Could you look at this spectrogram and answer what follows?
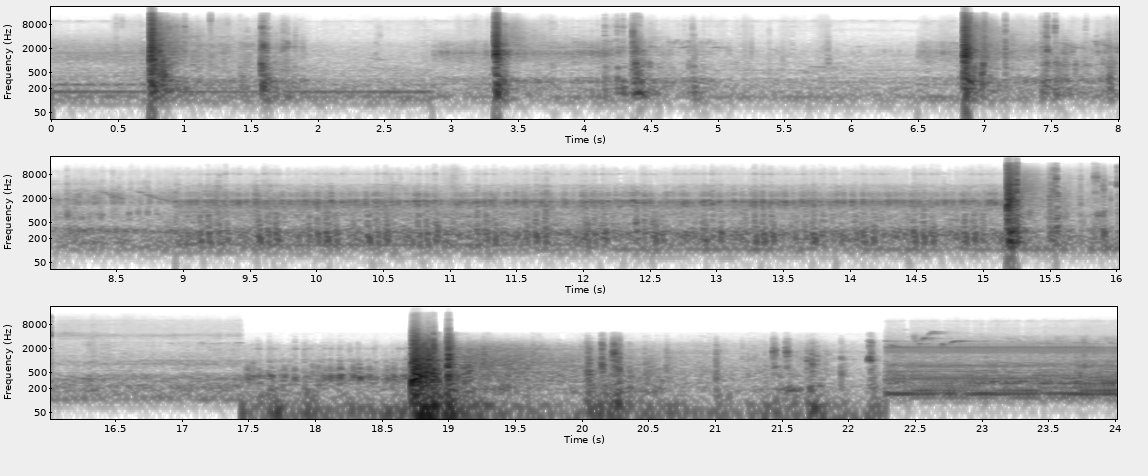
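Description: A Holmes Breeze Blaster plastic table fan being destroyed: a string of sharp cracks, about seven spread over the stretch, the loudest about a second in, about seven seconds in, about fifteen seconds in and about nineteen seconds in. Between the cracks there is a steadier noise, and a low rumble follows the last big crack.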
